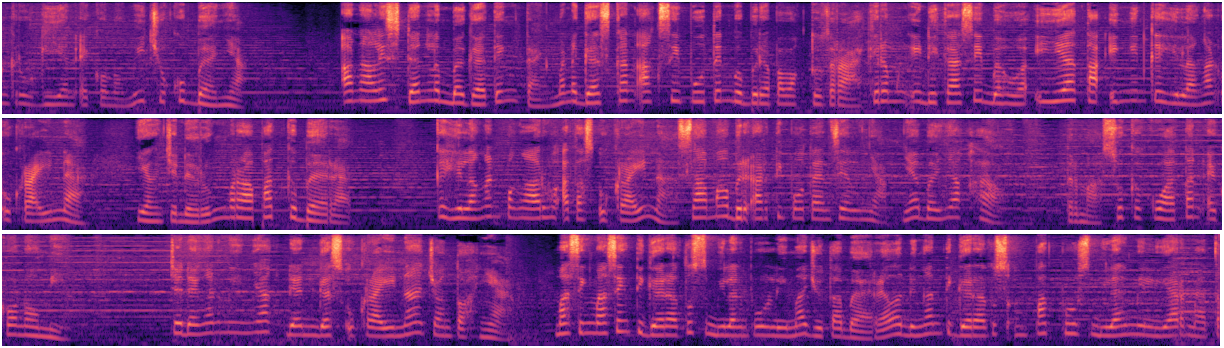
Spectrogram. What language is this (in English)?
Indonesian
